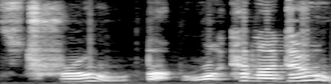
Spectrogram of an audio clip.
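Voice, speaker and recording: The pitch is extremely high for a woman. She is doing a put-on character voice. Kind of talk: bedtime story. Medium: read story.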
